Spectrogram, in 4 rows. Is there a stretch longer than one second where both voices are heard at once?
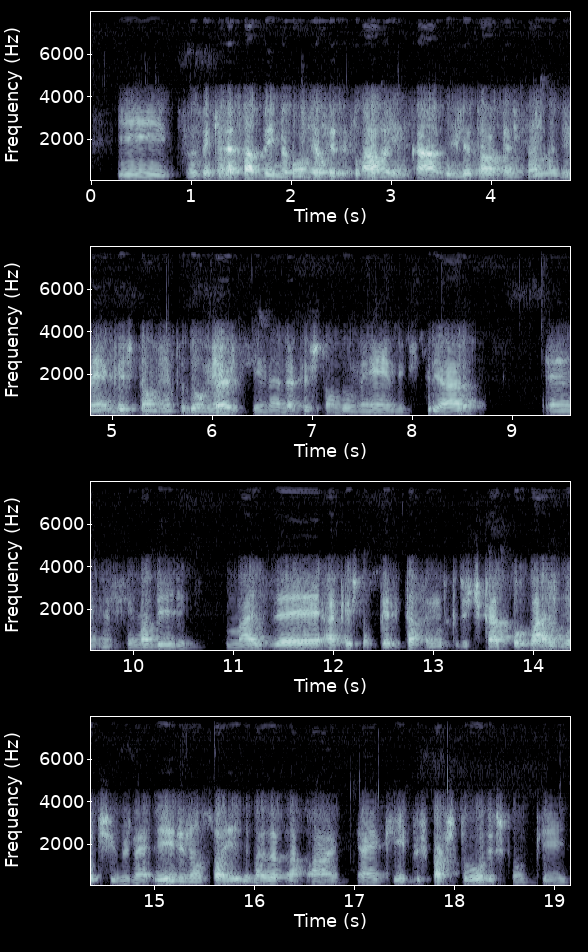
Yes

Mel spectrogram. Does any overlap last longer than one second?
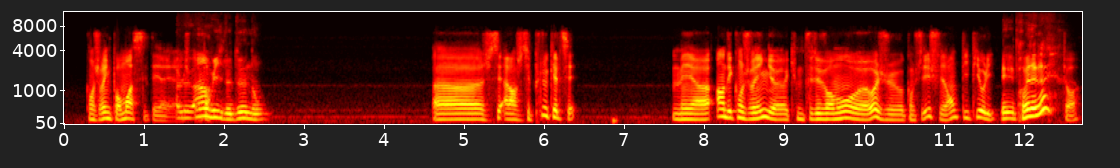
No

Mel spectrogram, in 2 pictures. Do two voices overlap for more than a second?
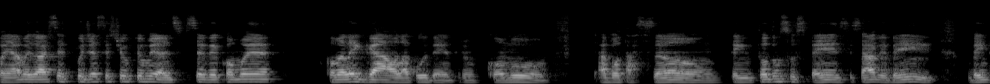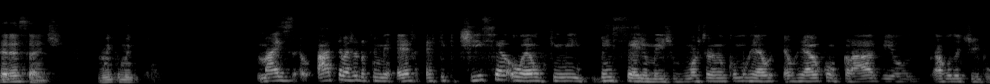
No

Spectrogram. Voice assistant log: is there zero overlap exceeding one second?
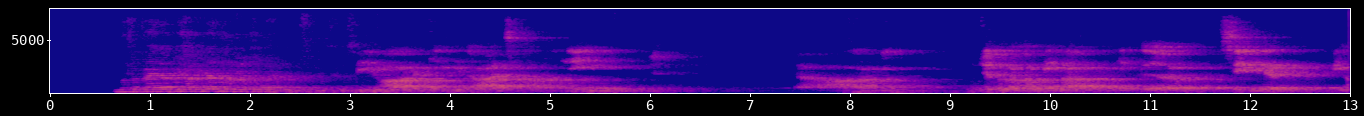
Yes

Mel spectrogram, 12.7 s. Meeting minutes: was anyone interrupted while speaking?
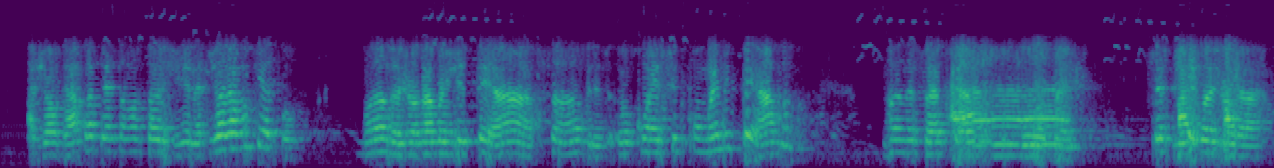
Yes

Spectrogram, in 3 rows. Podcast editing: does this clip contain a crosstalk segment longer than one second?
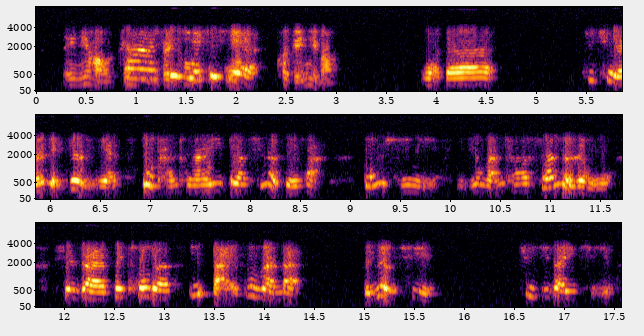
Yes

